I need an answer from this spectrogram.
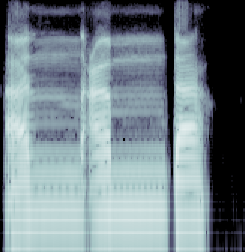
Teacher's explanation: rasakan suaranya itu memang benar-benar ngalir ke hidung kalau misalkan belum sampai ke hidung gunahnya belum sempurna gunahnya belum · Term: ghunah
